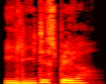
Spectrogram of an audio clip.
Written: elitespiller

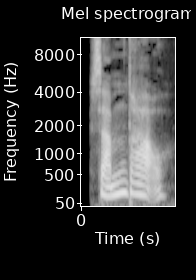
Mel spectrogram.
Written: SAMMENDRAGENE

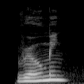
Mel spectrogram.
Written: roaming

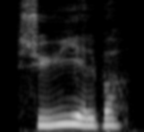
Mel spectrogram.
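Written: SYGEHJÆLPER

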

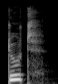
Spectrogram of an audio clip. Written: dut

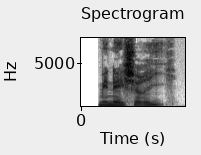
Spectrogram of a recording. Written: menageri

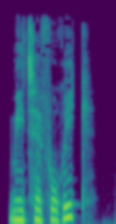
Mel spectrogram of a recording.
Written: metaforik

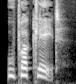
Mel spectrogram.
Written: upåklædt

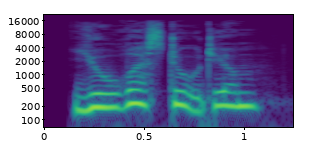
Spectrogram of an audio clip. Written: jurastudium

